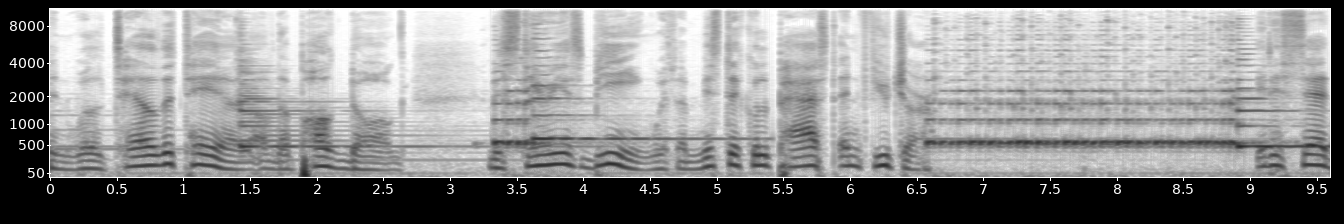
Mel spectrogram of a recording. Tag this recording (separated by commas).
Music, Speech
